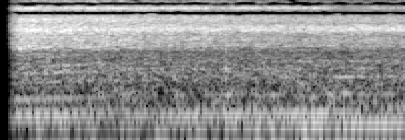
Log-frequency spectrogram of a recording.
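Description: Steady, high-pitched shrilling of a summer insect chorus, with a faint low hum underneath that fades near the end.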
